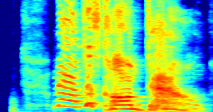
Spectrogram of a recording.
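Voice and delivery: slow, loud mock-patient cop repeat. Cop repeating calm down, slow and loud. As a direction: hammer it home like a cop losing patience. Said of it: "He was like".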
